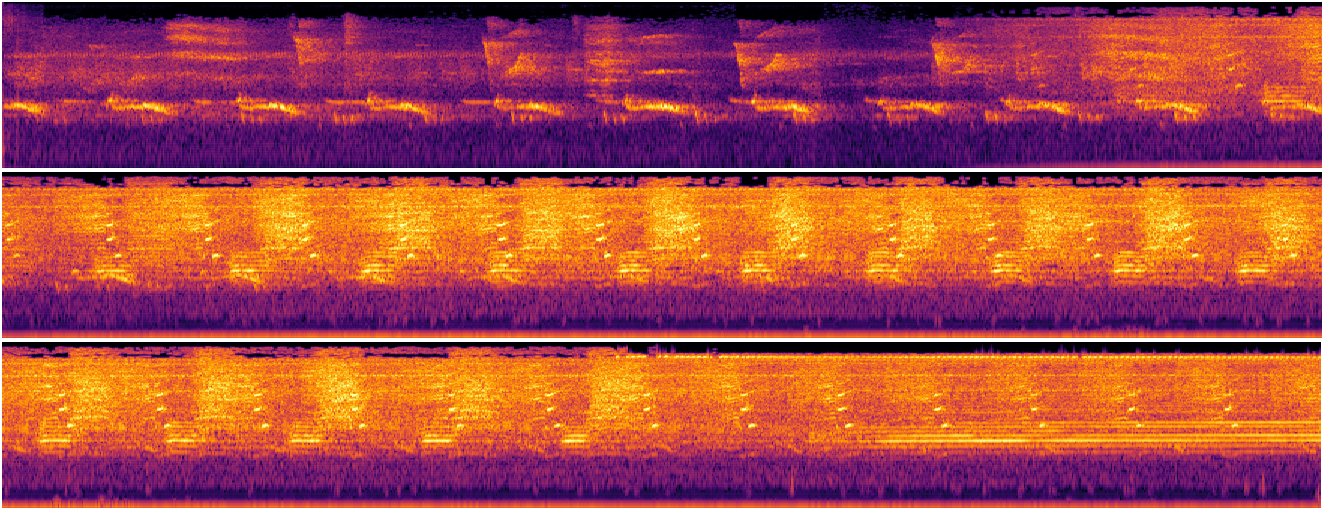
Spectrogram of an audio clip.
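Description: Outdoor nature ambience: a bird calling over and over with short falling notes, then a dense, evenly pulsing high chorus that builds from about eight seconds in and holds.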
